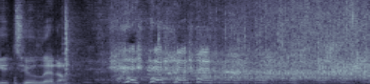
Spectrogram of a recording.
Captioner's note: giggling; audience applauding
